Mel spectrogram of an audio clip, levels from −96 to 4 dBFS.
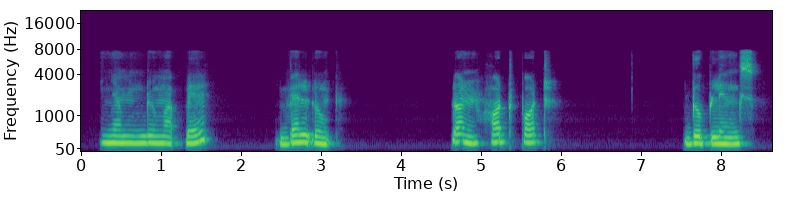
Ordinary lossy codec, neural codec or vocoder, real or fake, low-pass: none; none; real; none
